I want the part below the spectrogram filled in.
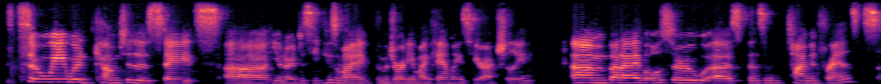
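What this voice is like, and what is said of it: Hybrid Australian-American accent. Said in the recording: “I was born and raised in Melbourne, Australia. My mom is American, which is why I have this hybrid jacked accent.”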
